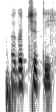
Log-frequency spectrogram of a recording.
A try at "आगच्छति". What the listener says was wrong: आगच्छति है ना आगच्छति आज जोर से बोलना पड़ेगा। अगच्छति तो होता ही नहीं है, आगच्छति होता है, समझ में आया।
